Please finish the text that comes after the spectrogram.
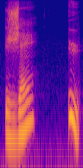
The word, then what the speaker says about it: eu: You write it like that, eu, but then phonetically, what you will have to pronounce is u. Okay, so you get j'ai eu.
